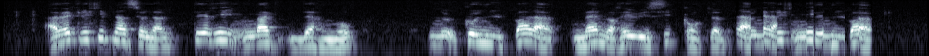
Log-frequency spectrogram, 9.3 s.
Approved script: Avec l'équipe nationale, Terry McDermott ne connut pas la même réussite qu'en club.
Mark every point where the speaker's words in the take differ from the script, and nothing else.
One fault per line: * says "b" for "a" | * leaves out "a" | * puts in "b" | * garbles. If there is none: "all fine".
* garbles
